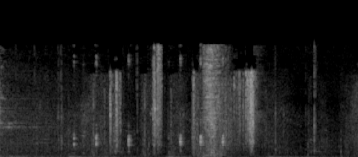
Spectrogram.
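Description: Items clatter onto the ground.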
